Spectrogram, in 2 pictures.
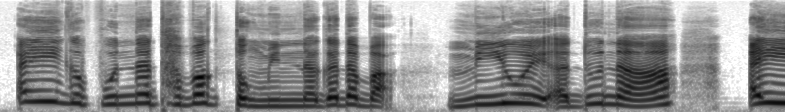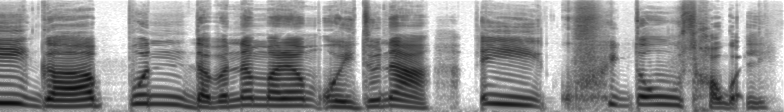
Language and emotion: Manipuri, angry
